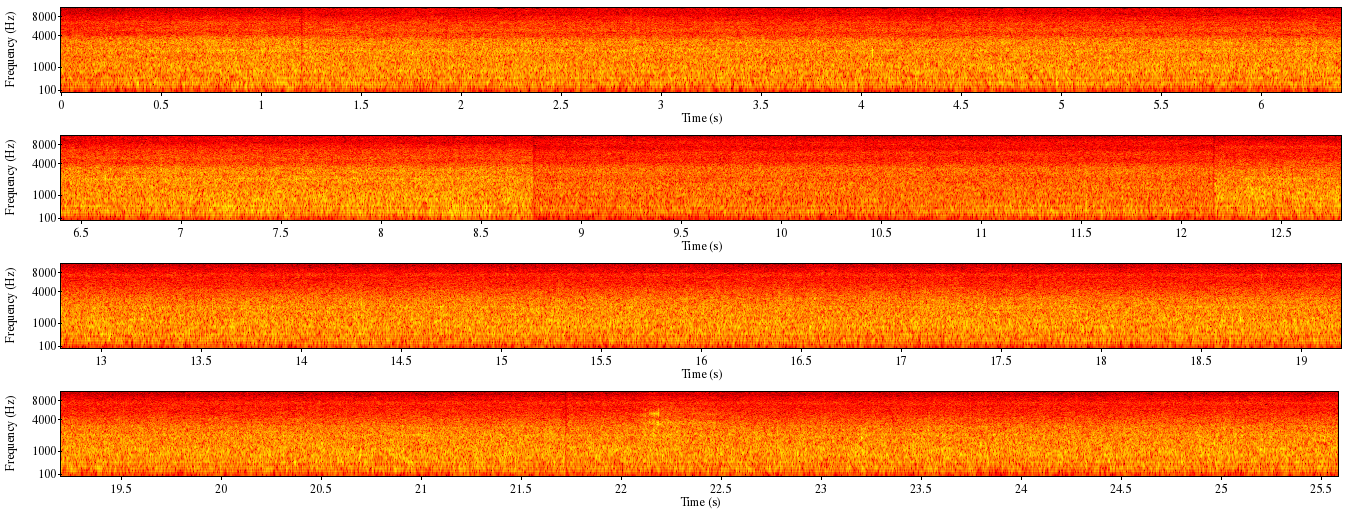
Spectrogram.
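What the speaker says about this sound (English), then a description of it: "So that water is well boiling now." Water boils vigorously over a campfire outdoors, a steady dense bubbling and rushing hiss that continues unbroken and fairly loud with no talk.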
